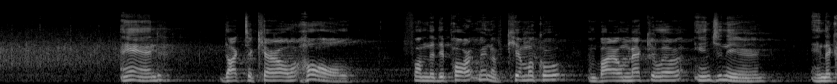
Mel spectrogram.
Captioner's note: applause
